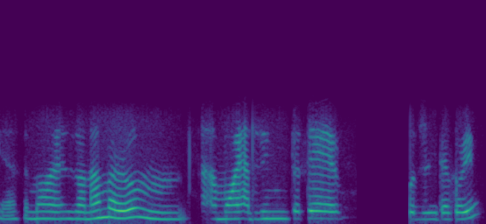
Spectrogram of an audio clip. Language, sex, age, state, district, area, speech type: Assamese, female, 30-45, Assam, Majuli, urban, conversation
